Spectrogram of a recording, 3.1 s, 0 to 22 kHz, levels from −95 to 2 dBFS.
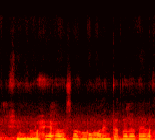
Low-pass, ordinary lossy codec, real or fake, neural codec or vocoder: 19.8 kHz; none; fake; vocoder, 44.1 kHz, 128 mel bands, Pupu-Vocoder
